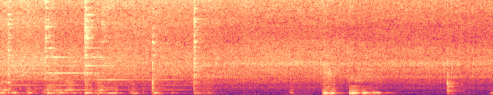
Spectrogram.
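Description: Chopped tomato hits a hot frying pan with turmeric while cooking Bengali kundri alu posto. A loud, steady sizzle fills the pan, broken by clicks and scrapes of stirring.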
